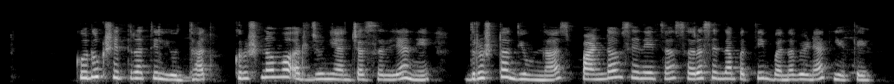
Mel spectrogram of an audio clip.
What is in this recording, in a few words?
Marathi; ai4bharat indicwave2vec models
